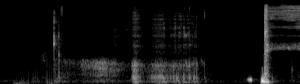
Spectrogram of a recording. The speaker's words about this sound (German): Man hört ihn schlürfen.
